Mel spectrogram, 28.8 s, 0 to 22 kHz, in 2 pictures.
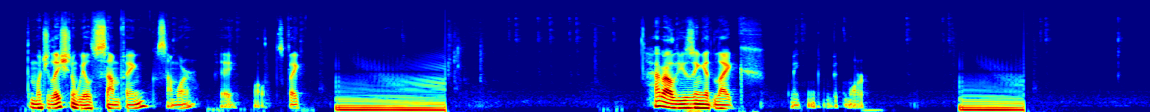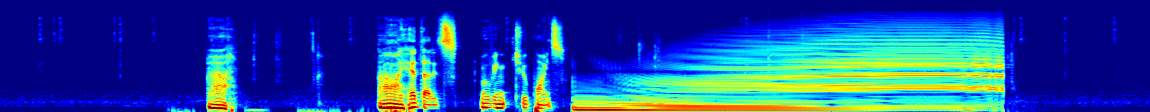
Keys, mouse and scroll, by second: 2.8 click, 3.6 click, 3.9 space, 5.5 space, 5.8 ctrl+scroll up 1, 6.1 ctrl+d, 6.3 ctrl+click, 6.7 ctrl+click, 7.1 ctrl+click, 7.6 ctrl+click, 8.7 click, 9.2 click, 9.9 shift+right click, 10.5 shift+click, 11.7 click, 11.9 space, 12.8 space, 13.0 click, 13.9-15.3 drag, 15.8 click, 16.2 click, 18.2 shift+click, 19.3 shift+right click, 19.9 shift+click, 21.2 click, 21.3 space, 22.3 g, 22.6 ctrl+scroll down 2, 23.6 click, 24.6-24.9 ctrl+shift+scroll up 2, 25.6 d, 26.9 space, 27.0 click, 27.6 click.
